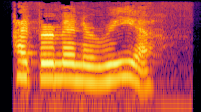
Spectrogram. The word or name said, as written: hypermenorrhea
